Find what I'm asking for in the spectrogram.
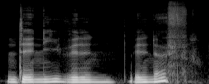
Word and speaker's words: Denis Villeneuve: Ein neuer Film von Denis Villeneuve. Mhm. Ist richtig ausgesprochen? Wird das ausgesprochen? – Ja.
